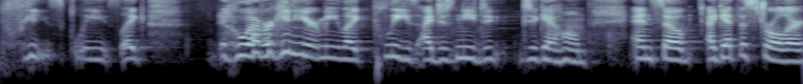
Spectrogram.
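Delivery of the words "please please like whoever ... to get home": put-on desperate pleading tone. Retelling begging out loud to get home in time: imitating own desperate pleading. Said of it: "out loud being like".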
